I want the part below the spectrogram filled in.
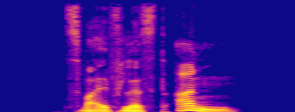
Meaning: second-person singular subjunctive I of anzweifeln
- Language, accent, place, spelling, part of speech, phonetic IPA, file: German, Germany, Berlin, zweiflest an, verb, [ˌt͡svaɪ̯fləst ˈan], De-zweiflest an.ogg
